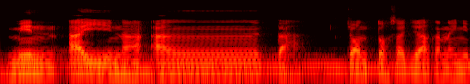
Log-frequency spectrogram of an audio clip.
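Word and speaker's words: مِنْ أَيْنَ: sedikitpun maka ini bacanya Min Aina Anta contoh saja karena ini bukan Quran ya Min Aina ini tidak dibaca Min tidak dibaca mim tidak dibaca Miu Mi tapi min Aina Anta yang ini dibaca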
